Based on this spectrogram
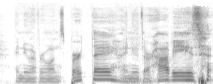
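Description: With an American accent, the voice carries a dark, mellow tone and ordinary pitch variation, its sound dry and close with no echo on a very clean recording with a silent background. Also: man. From Michigan, east side near Detroit. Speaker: optical store owner. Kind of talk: casual interview. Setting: studio.

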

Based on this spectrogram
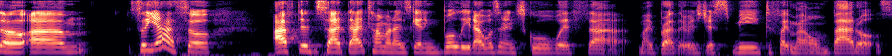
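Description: In a Montreal accent, a woman speaks at a moderate pace and medium pitch, with big swings in loudness. The recording is very clean, with a silent background. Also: ordinary pitch variation. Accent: Canadian English (Montreal). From Montreal West Island, Quebec. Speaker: community organizer and podcaster. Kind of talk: interview.

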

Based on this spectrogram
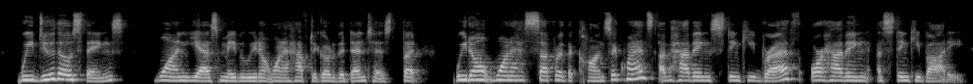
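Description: A woman with an American accent talks at a moderate pace in a normal speaking voice, with ordinary pitch variation. Her loudness is very even, and the background is quiet. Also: medium pitch for a woman. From Southern California. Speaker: fitness and macros coach. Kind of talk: casual interview chat.

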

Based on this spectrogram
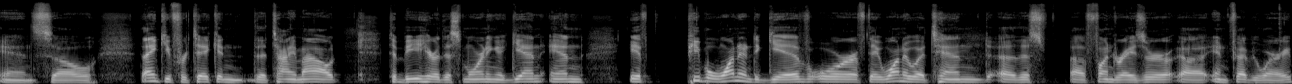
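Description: A man with an ordinary speaking voice talks in an American accent at a fairly slow pace. His pitch is medium with ordinary variation, and the recording is very clean with a silent background. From Illinois. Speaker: former NFL player, guest interviewer. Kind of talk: interview.

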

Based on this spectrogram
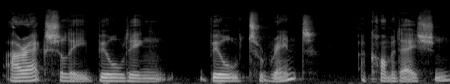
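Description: The speaker has an Australian accent. The pace is very slow. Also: woman. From Australia, Adelaide. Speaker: urbanist and author. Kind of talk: interview. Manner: halting, frequent um.

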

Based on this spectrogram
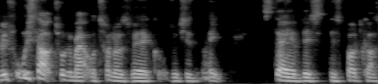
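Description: The man's voice comes across as somewhat breathy. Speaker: podcast host. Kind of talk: casual podcast conversation.

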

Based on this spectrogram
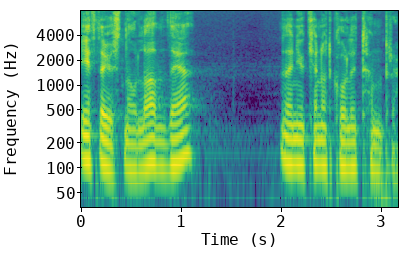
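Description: A man's fairly low, dark, mellow voice with an Icelandic accent and fairly even intonation, on a very clean recording with a silent background. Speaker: yoga and tantra teacher. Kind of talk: interview.

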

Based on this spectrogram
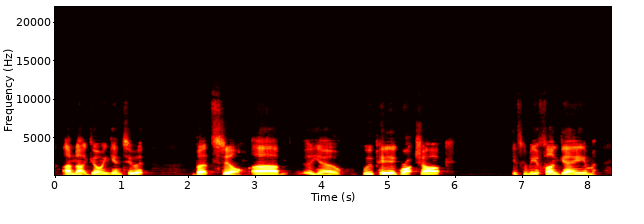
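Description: Speaking at a very slow pace with long, frequent pauses, a man keeps a fairly low pitch and fairly even intonation while his loudness swings widely. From northeastern Arkansas. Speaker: caller. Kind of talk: casual chat.

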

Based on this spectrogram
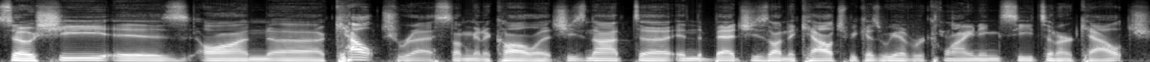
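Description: A man with a fairly low pitch uses a normal speaking voice at a moderate pace, with fairly even intonation. He leaves hardly any pauses, and the sound is dry and close with no echo. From Florida. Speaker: broadcast technician and podcast co-host. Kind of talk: casual chat. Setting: video call.

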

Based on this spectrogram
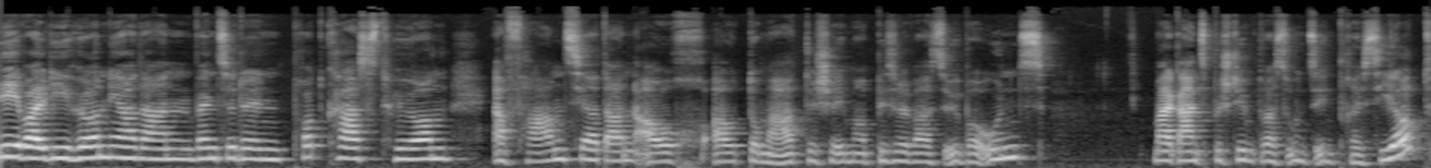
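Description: At a moderate pace, a woman speaks with ordinary pitch variation. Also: medium pitch for a woman. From St. Gallen, Switzerland. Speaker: podcast host. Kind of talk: casual chat.

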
